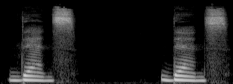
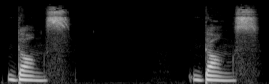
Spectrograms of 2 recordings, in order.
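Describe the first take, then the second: First: "dance" the American way, with a front æ vowel; American pronunciation. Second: Said in the usual way. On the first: Shown as a demonstration. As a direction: say "dance" in American English, dæns, not dahns. (dance美式发音，读作dæns) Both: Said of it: "美式发音读作".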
